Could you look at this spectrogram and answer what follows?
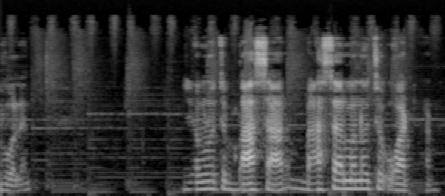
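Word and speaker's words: Wasser: যেমনটা হচ্ছে পূর্বে বলেছিলাম যে জার্মানরা বেশিরভাগ ক্ষেত্রেই বে এ শব্দ এ সাউন্ডটা জার্মানরা বেশিরভাগ ক্ষেত্রেই উচ্চারণ করে। জার্মানরা বেশিরভাগ ক্ষেত্রেই এ সাউন্ড করে। যেমন হচ্ছে বাসা মানে হচ্ছে যেমন হচ্ছে বাসা মানে হচ্ছে ওয়াটার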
